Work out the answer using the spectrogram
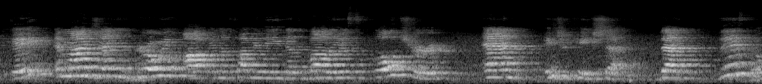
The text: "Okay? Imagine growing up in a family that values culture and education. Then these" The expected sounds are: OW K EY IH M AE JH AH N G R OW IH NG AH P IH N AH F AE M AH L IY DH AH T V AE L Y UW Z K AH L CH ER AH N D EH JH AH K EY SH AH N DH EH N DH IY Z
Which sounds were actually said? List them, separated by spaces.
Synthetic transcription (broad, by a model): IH IH M AE JH AH N G R OW IH NG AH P IH N AH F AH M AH N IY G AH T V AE L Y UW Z K AH L CH ER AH N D EH JH AH K EY SH AH N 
